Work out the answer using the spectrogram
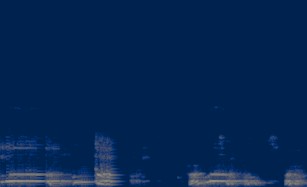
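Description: Barred Owl hooting: rich, slightly wavering hoots in two uneven phrases with brief gaps, like a muffled 'who cooks for you'. Playback sounds a little tinny.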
